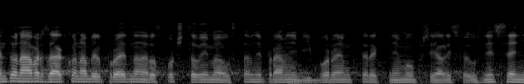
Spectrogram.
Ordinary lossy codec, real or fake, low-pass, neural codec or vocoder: Opus, 24 kbps; real; 7.2 kHz; none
